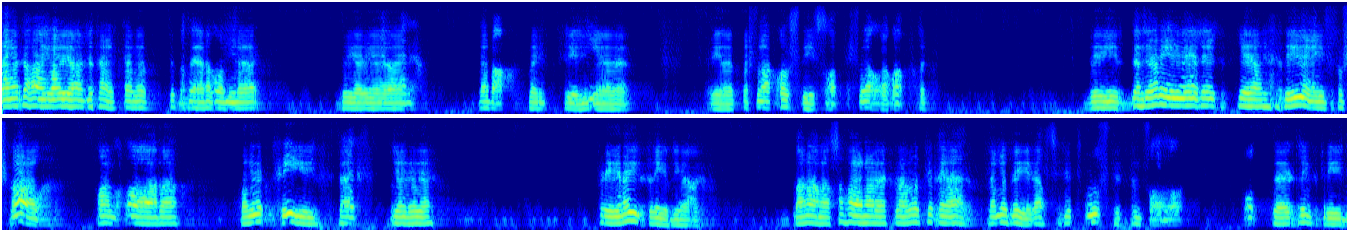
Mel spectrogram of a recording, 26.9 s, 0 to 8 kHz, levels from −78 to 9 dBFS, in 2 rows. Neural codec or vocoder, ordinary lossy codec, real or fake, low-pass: codec, 16 kHz, 0.5 kbps, FreqCodec, smaller model; none; fake; 7.2 kHz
